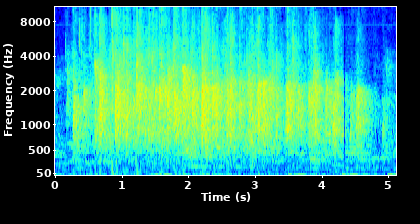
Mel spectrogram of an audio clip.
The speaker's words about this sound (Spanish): En un aplauso a Cristo, hermano.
